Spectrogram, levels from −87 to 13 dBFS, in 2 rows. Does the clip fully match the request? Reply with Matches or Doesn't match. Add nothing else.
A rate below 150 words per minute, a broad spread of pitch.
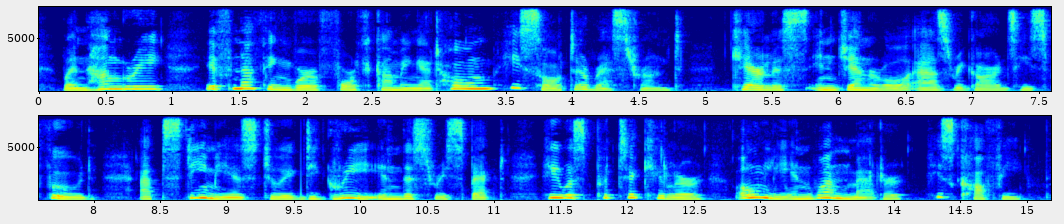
Matches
